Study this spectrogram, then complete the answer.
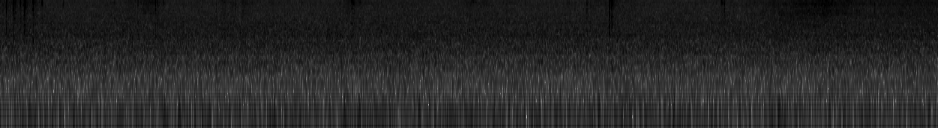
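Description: Hands handle a light plastic object with faint taps.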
